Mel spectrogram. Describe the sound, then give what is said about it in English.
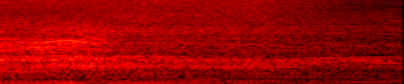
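A large audience shouts amen together in one loud, sustained roar of voices, then gradually fades over about two seconds. “Let your amen thunder louder.”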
